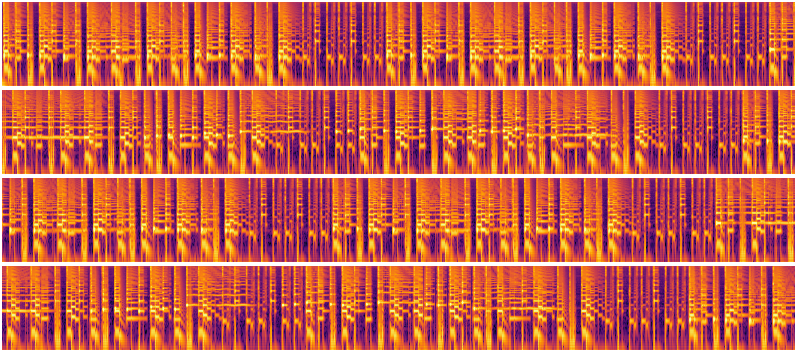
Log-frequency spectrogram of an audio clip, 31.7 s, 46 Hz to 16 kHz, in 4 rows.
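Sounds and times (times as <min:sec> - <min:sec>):
samba music on a MOS6581R3 sound chip: 0:00.0 - 0:31.7.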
